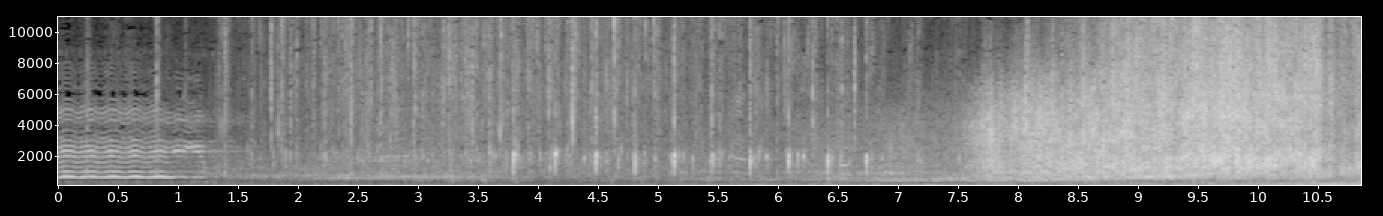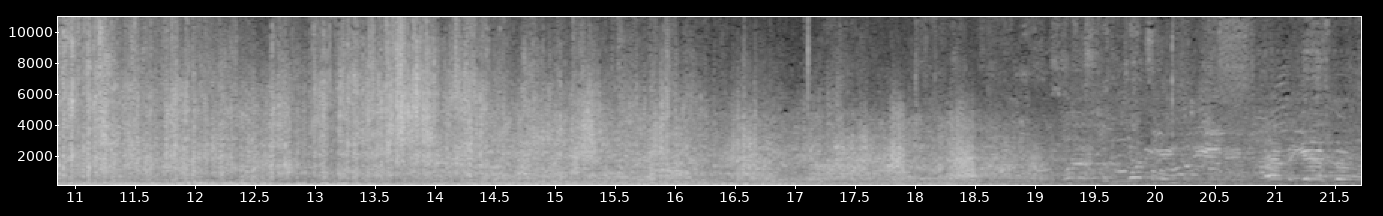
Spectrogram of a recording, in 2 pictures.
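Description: Two F-15 fighter jets pass over an Air National Guard base air show, a loud broad jet roar swelling in and sustaining for many seconds, heard with a crowd in the background.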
